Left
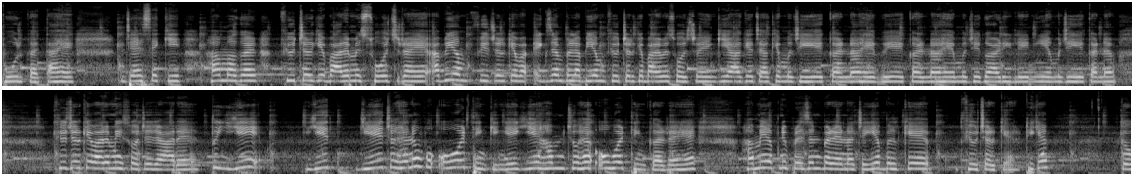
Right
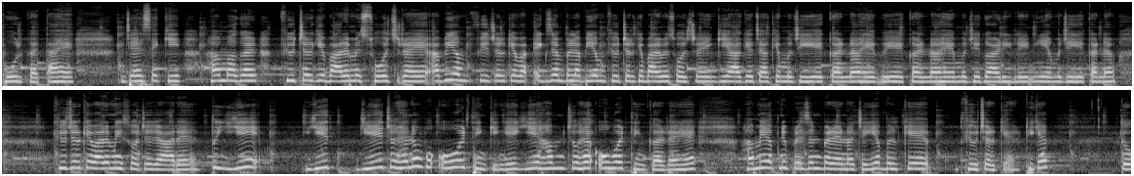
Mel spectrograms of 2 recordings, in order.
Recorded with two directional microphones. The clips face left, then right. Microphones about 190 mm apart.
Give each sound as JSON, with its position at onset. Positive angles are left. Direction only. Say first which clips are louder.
{"t": 0.1, "sound": "speech", "louder": "right 3 dB", "side_deg": -50}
